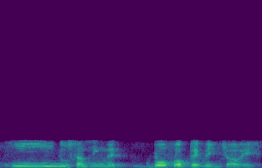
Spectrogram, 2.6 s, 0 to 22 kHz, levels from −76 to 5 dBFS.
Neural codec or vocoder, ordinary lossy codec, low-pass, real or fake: codec, 24 kHz, 0.9 kbps, WavTokenizer, medium music audio release; none; 3.6 kHz; fake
